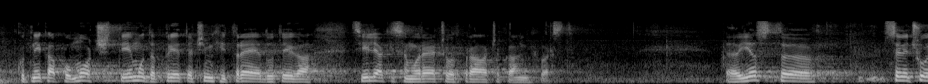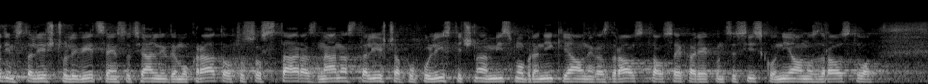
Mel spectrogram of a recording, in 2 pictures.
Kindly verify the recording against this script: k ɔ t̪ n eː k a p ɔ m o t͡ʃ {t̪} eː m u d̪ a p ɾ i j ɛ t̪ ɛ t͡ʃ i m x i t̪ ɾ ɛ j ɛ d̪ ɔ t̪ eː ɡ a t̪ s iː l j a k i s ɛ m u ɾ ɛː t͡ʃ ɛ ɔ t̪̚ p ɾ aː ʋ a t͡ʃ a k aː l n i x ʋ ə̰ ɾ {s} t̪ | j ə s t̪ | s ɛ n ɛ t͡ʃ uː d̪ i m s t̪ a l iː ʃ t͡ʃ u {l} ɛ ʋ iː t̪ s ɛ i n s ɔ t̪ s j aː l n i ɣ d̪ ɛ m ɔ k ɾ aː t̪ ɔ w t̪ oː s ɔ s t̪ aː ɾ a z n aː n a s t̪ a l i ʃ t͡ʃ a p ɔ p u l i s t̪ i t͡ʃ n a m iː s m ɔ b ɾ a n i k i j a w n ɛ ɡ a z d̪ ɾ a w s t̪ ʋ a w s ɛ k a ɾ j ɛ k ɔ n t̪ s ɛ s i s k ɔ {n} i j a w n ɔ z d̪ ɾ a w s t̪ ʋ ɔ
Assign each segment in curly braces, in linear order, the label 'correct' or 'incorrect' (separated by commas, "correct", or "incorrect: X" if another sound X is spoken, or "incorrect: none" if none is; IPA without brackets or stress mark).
correct, correct, correct, correct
